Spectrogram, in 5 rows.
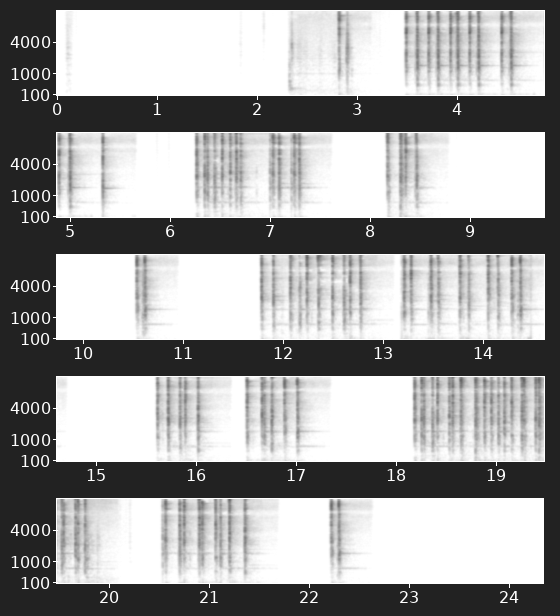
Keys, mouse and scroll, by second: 1.9 click, 3.5 ctrl++, 3.8 ctrl++, 3.9-4.4 ctrl++, 5.0 ctrl++, 6.0-8.3 typing, 10.5 Return, 11.5-22.2 typing.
